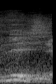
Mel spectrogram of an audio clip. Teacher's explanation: when you say the first sound in this, your vocal cords vibrate. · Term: Voiced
